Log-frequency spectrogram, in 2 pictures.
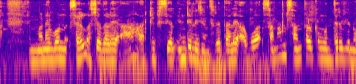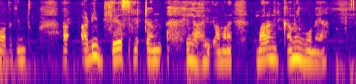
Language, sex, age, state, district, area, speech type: Santali, male, 18-30, West Bengal, Purulia, rural, spontaneous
